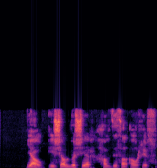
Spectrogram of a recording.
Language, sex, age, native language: Icelandic, male, 30-39, Icelandic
